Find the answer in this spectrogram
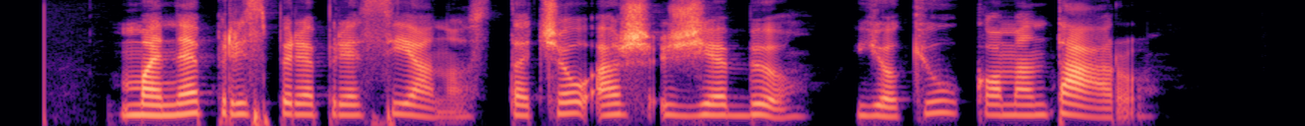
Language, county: Lithuanian, Panevėžys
